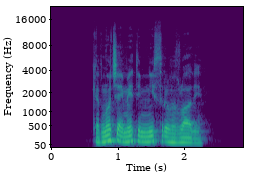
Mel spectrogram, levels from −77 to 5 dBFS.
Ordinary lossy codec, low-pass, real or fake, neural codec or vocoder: none; 19.8 kHz; real; none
